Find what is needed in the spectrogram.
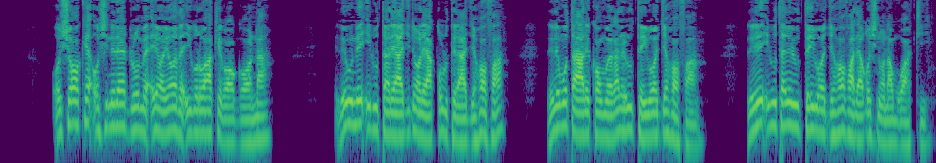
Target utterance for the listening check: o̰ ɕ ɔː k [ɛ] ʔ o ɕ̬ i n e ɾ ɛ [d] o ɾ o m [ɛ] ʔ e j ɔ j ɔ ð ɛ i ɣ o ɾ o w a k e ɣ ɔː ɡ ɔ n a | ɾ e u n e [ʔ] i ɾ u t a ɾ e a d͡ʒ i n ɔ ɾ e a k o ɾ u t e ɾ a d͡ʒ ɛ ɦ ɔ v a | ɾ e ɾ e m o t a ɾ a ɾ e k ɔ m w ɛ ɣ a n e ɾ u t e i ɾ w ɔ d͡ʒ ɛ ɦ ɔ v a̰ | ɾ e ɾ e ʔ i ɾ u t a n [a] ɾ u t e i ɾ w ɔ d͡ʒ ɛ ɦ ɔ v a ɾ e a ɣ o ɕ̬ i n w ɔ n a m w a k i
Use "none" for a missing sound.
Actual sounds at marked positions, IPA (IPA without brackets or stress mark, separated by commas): ɛ, d, ɛ, ʔ, e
